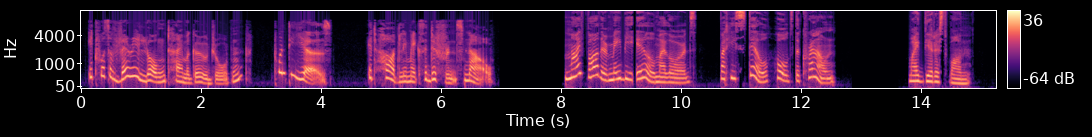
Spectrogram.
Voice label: Accents and Characters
